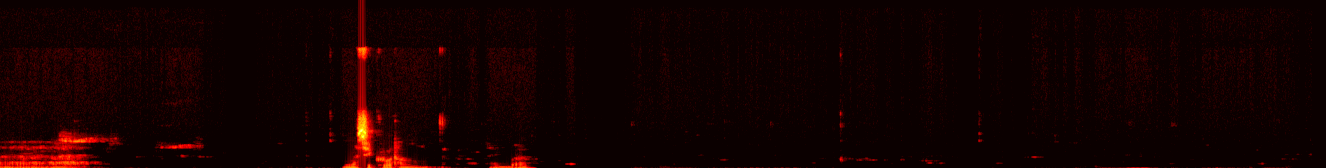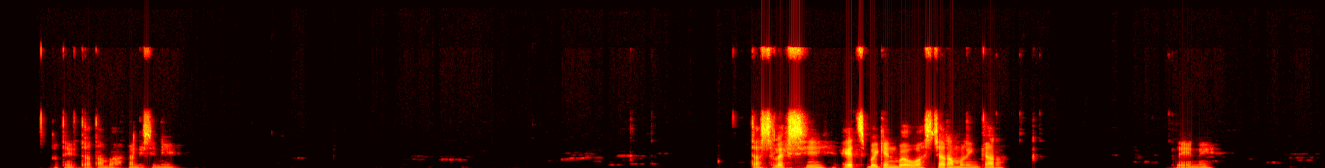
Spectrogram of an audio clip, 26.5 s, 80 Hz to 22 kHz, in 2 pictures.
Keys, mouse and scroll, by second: 3.6-8.5 drag, 3.6-8.8 right drag, 8.8 click, 9.1-10.5 middle drag, 10.5-12.1 right drag, 11.0-14.5 drag, 13.1 a, 13.9 ctrl+r, 14.7-16.5 drag, 16.0-17.7 right drag, 16.5 KP_1, 17.3-21.7 drag, 19.5 middle click, 21.7-23.3 right drag, 23.3-26.5 middle drag, 25.4 KP_1.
